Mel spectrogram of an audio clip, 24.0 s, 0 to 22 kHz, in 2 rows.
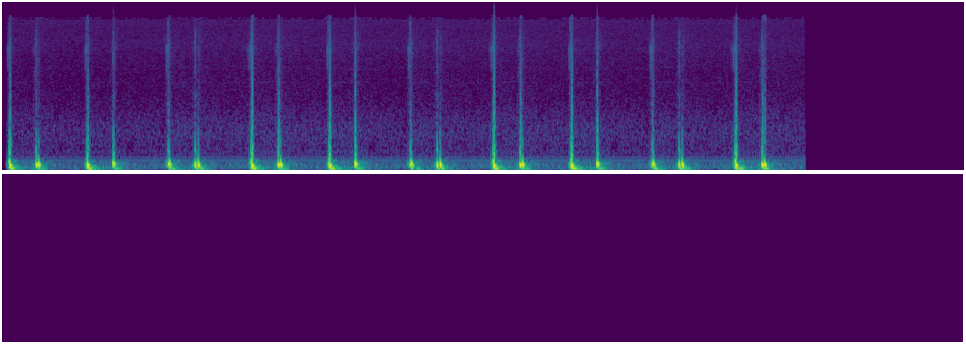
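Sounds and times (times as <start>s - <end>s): heartbeat thumps: 0.0s - 9.8s
faint low hum: 0.1s - 10.0s.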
